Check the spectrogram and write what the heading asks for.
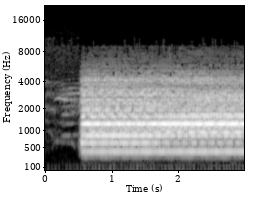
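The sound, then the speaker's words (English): A loud, sustained three-quarter time siren blares suddenly and holds steady at one pitch for about two and a half seconds across an open football ground at Windy Hill, after a brief quieter moment, as a shanked kick bounces. “I was going to say why it was interesting was it was a shank kick that bounced when the siren went.”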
